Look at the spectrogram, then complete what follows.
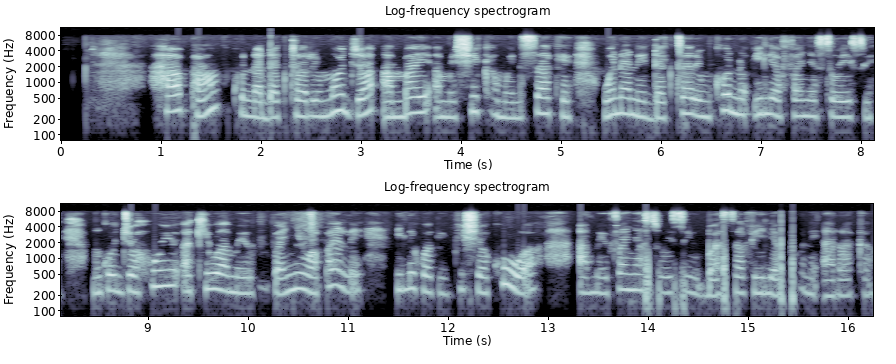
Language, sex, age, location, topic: Swahili, female, 25-35, Nakuru, health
